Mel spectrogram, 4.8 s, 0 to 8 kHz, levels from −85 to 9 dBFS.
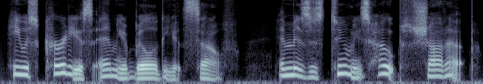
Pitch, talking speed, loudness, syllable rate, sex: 185 Hz, 135 wpm, -16 LUFS, 4.6 syllables/s, female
